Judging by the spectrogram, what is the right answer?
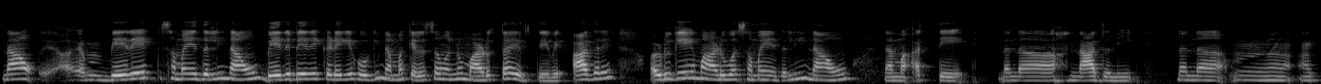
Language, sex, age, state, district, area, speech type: Kannada, female, 60+, Karnataka, Shimoga, rural, spontaneous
